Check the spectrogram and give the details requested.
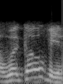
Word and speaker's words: Wegovy: weight loss drug called Wegovy and how it might have other benefits. What are we learning about this? And am I even pronouncing it right? Yeah, Wegovy, that's right.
